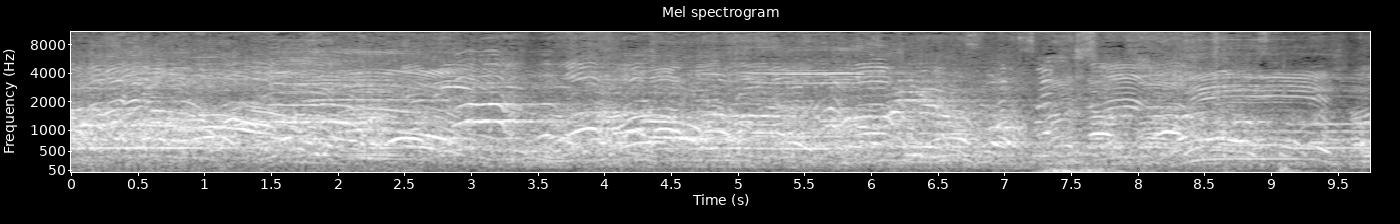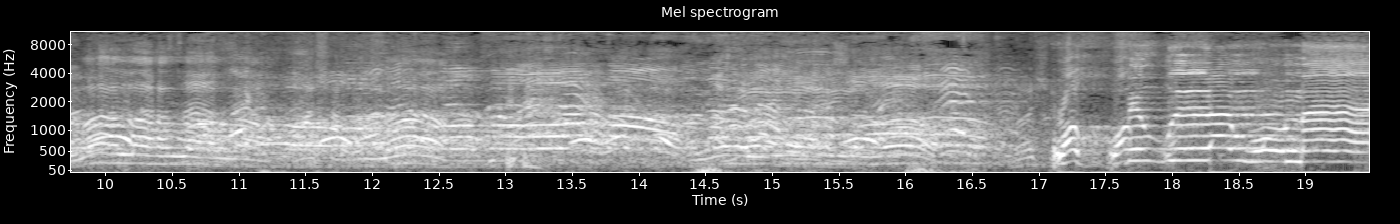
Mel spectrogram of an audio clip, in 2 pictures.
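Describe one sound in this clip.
A young man chants melodiously into a microphone, heard through loudspeakers with echo.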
